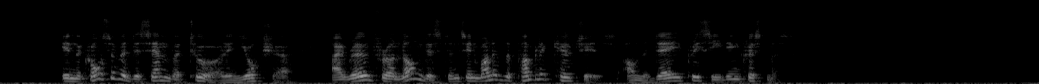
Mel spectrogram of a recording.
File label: male speech english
